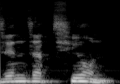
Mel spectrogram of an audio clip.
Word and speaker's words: Sensation: eine Sensation, ওই সেন্সেশনই, কিন্তু উচ্চারণটা হচ্ছে জেনজাচিয়ন। Sorry, sir.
